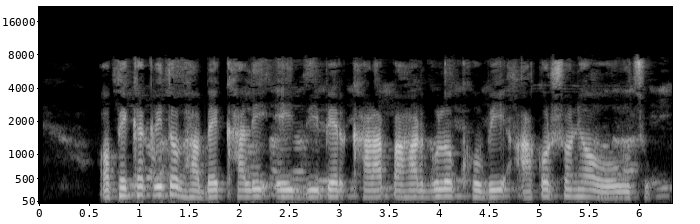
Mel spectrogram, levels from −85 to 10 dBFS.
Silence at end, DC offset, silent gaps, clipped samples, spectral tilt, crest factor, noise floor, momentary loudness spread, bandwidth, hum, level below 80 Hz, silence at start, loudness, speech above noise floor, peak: 0.05 s; under 0.1%; none; under 0.1%; -4.5 dB/octave; 18 dB; -48 dBFS; 5 LU; 8 kHz; none; -58 dBFS; 0.25 s; -18 LUFS; 31 dB; 0 dBFS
